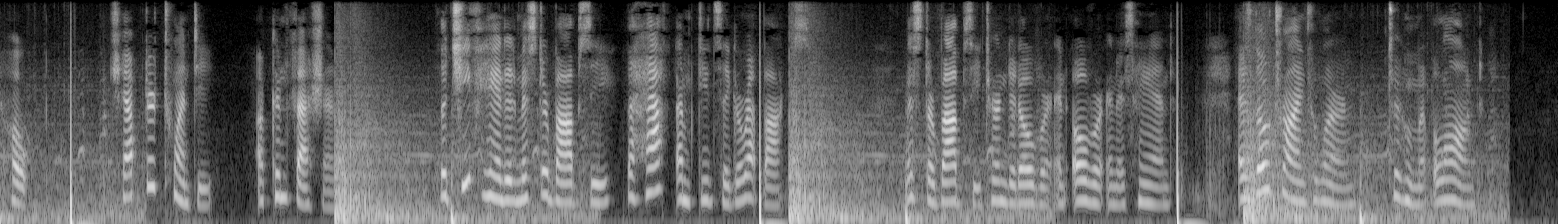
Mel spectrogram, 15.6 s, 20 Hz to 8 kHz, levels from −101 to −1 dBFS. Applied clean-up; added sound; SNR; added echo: none; Fireworks + Fireworks; 4 dB; none.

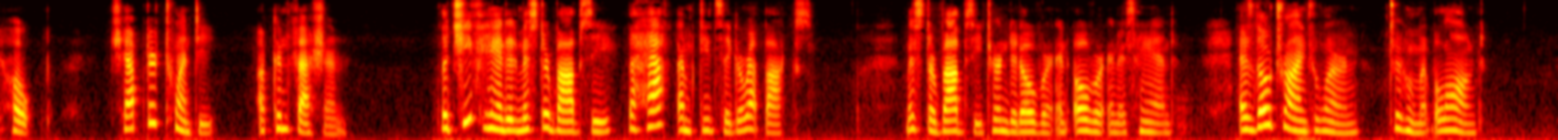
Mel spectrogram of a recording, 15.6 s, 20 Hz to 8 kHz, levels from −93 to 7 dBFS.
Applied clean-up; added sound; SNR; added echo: none; none; none; none.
